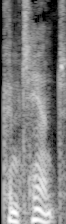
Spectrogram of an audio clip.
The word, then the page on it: content: American English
